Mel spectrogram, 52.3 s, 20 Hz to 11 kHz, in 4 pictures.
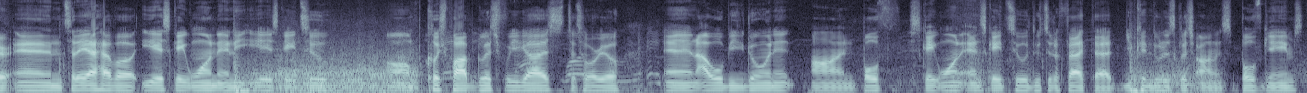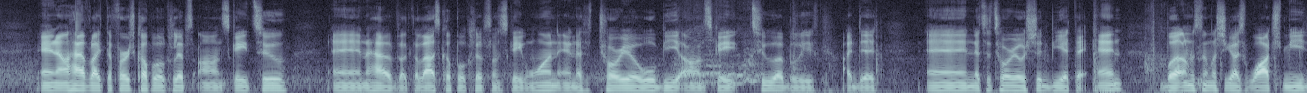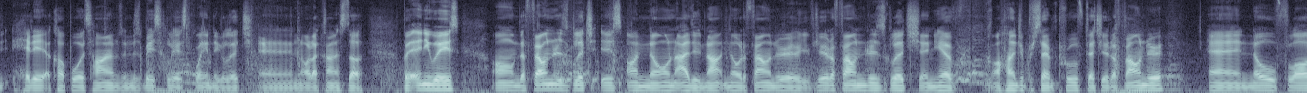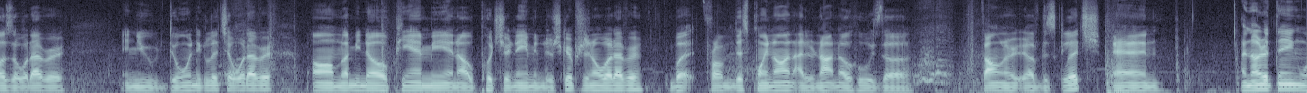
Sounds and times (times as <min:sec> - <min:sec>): Speech: 0:00.0 - 0:03.3, 0:03.9 - 0:48.4, 0:49.0 - 0:50.8, 0:51.6 - 0:52.2.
